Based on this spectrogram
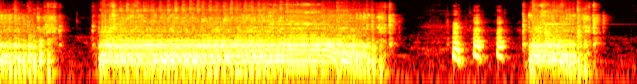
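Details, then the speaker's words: Vintage Echo two-stroke strimmer, spark not yet checked, first start attempt: harsh buzz runs about three seconds, then dies and sputters in bursts. Owner sees bubbles in the fuel line and suspects a blocked carb diaphragm; fires briefly. "so we have got some ink so he's gonna run we do know it's gonna run now then how well were you running that's the question"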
